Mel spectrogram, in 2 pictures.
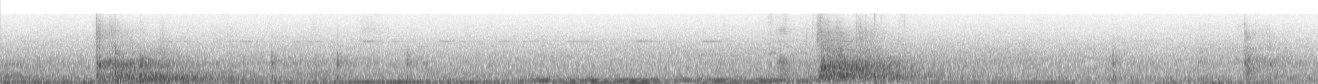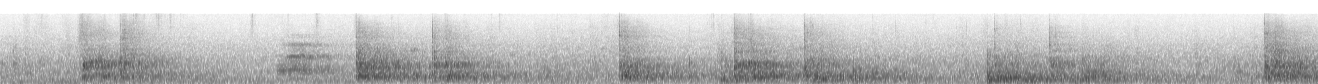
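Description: A tennis ball is struck with sharp pops that echo around a large hall.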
